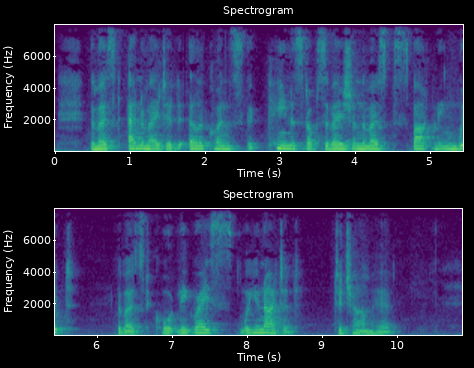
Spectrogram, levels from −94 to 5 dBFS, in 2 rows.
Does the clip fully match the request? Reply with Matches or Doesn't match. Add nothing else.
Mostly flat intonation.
Matches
